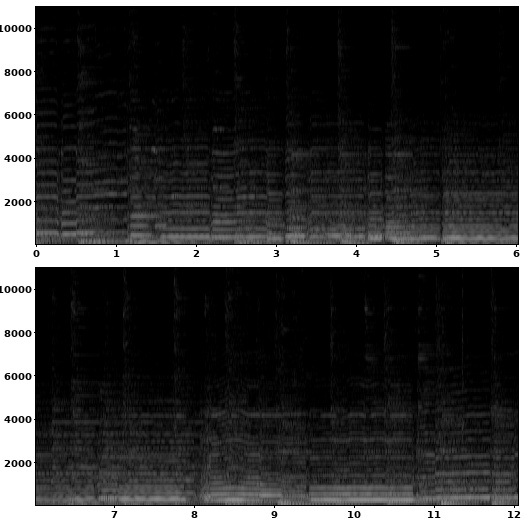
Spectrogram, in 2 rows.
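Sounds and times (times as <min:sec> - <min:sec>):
fiddle melody: 0:00.0 - 0:12.0
strummed acoustic guitar: 0:00.0 - 0:12.0
upright bass: 0:00.0 - 0:12.0.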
